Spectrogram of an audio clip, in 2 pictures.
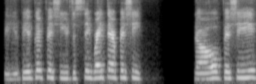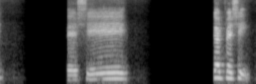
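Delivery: loud, coaxing calls to the fishy. Real, not acted. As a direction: coax the fish to stay put. Coaxing a fish while fishing.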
